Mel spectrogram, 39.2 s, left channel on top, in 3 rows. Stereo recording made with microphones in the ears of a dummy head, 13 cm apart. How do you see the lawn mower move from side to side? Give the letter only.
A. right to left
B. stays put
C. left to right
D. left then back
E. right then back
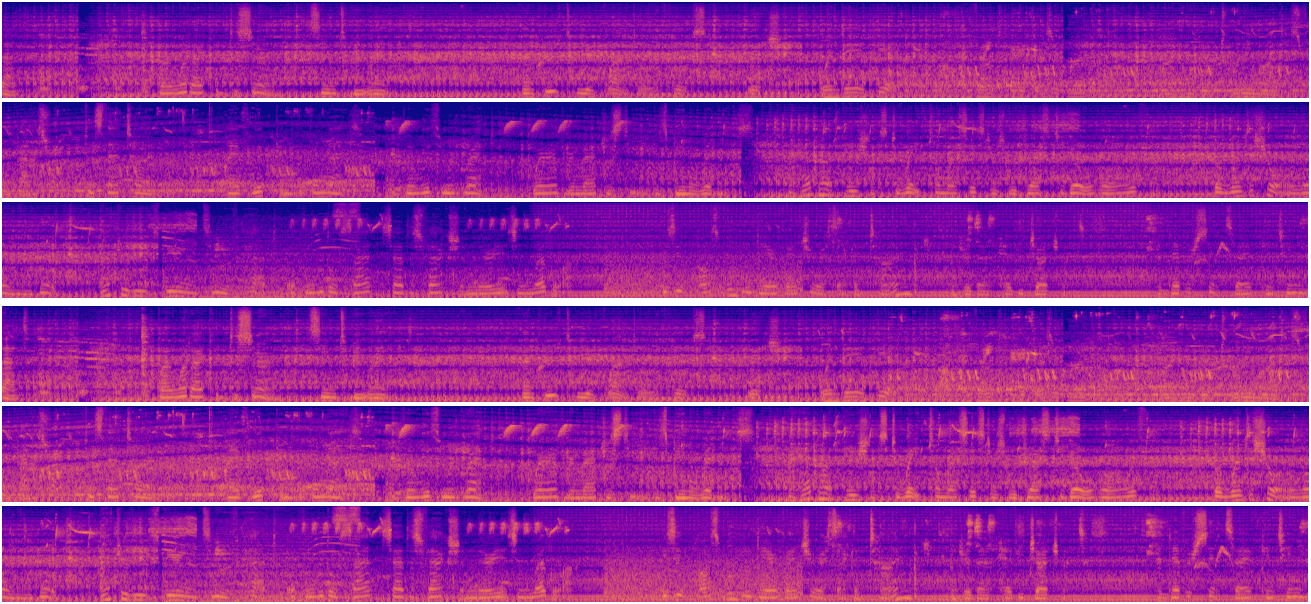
E.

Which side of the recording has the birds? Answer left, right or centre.
right.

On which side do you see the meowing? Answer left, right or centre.
right.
